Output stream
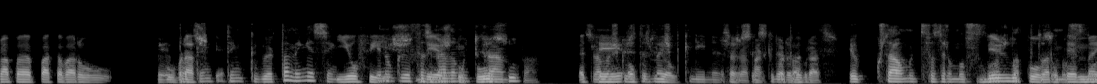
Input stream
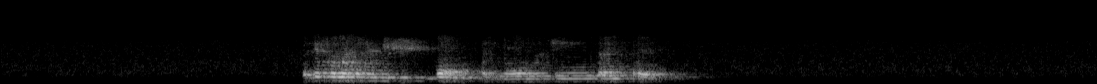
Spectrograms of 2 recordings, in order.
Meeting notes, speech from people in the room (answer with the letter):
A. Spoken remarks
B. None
A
